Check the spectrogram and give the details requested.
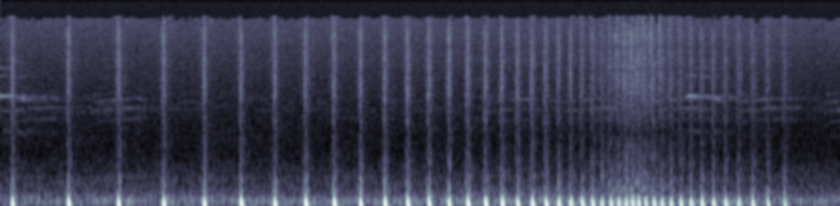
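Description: A ruffed grouse drums: deep, muffled thumps begin slowly, about two per second, then speed up into a fast low roll before fading.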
